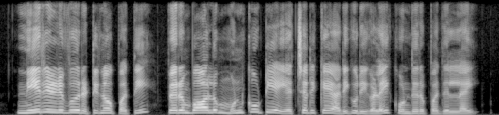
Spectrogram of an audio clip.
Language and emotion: Tamil, neutral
